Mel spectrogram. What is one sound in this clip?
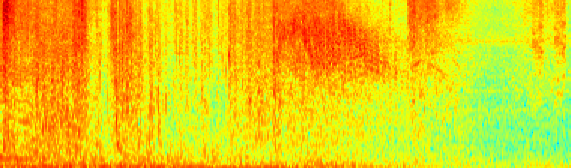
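A large beast roars loudly and groans.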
